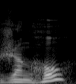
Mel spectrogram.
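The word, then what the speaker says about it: Zheng He: and the employment of Jean Ho which in English is spelled Z H E N G and H which is H E in English.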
